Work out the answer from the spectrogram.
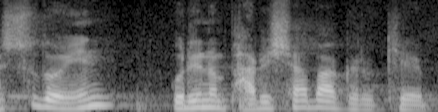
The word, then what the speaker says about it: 바르샤바: 어 워시 5 그 폴랜드 의 수도인 우리는 바르샤바 그렇게 발음하는 거두어 시료의 있는 그 유대인들을 첨부 잡아가지고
